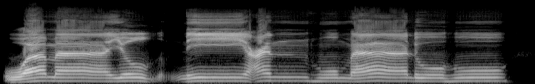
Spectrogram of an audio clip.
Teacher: Wamanya nggak boleh panjang. Nggak boleh panjang berlebih. 2 harokat saja. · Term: mad tabi'i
